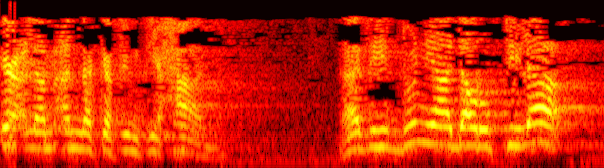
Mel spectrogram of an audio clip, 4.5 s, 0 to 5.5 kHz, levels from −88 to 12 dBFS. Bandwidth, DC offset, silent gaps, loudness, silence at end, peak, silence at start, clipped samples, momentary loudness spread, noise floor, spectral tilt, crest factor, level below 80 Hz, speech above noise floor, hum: 5.4 kHz; under 0.1%; none; -15 LUFS; 0 s; 0 dBFS; 0 s; under 0.1%; 9 LU; -49 dBFS; -6 dB/octave; 16 dB; -62 dBFS; 35 dB; none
